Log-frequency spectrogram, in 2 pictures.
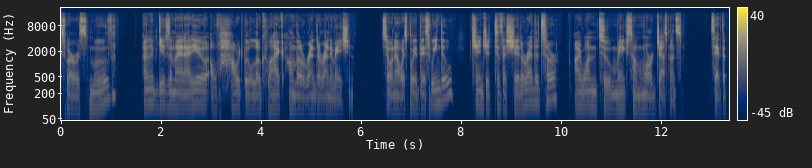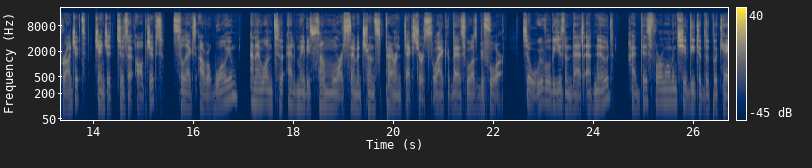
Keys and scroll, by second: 2.1 space, 13.1 ctrl+s, 26.6 shift+d.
